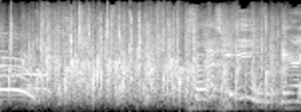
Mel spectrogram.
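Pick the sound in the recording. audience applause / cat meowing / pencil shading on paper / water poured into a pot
audience applause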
